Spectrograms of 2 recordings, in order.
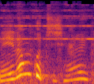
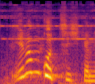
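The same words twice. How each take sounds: First: Soft mock scold. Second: High mock scold. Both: Real, not acted.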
